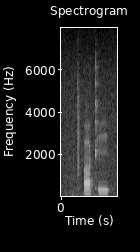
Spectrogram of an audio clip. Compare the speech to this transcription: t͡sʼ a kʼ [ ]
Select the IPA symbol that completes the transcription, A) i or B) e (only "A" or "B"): A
